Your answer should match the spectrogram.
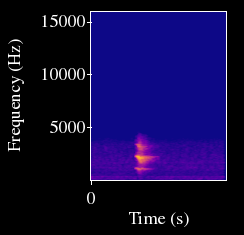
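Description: A single short, high meow-like call from one of the pets, about three quarters of a second in.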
